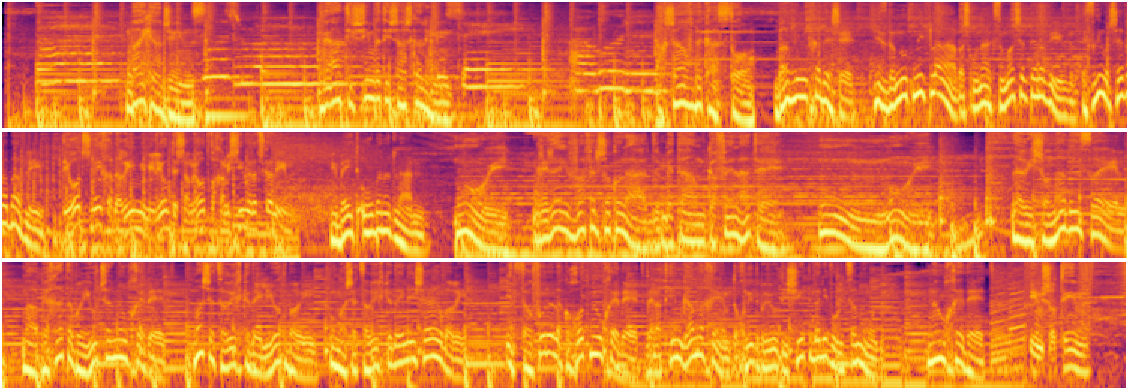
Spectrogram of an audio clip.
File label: Hebrew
